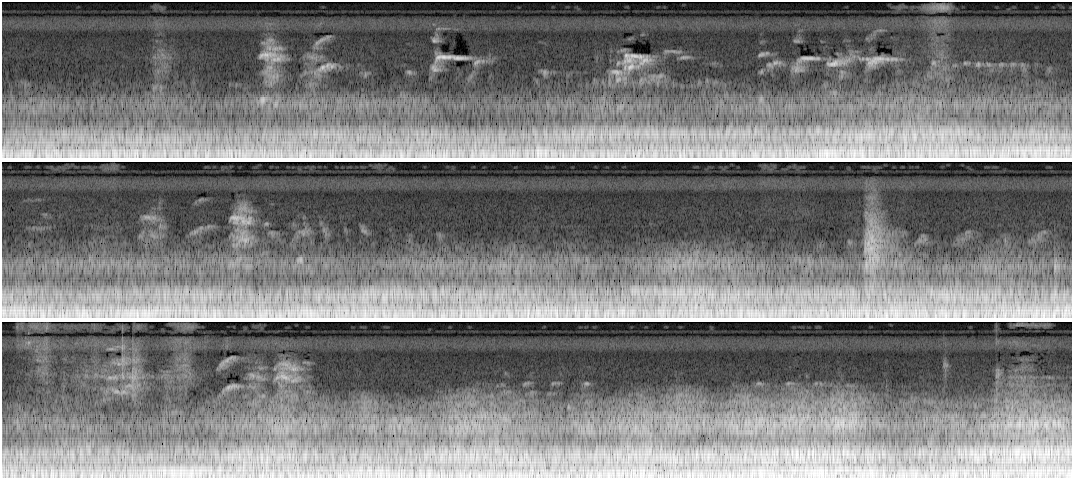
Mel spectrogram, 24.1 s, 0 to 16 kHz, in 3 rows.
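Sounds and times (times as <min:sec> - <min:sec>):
low background hum: 0:00.0 - 0:24.0
faint bird chirps: 0:01.1 - 0:11.4.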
